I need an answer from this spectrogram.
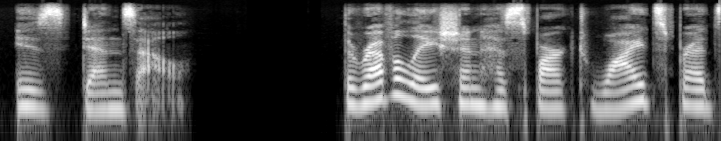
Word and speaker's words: Denzel: Washington explained that his name is not pronounced Denzel Ll as commonly believed, but rather Denzel with a clipped E sound in the second syllable.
